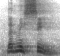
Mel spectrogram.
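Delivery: a high, sharp suspicious demand. Acted. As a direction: demand to see, on guard. Invisible Man, suspicious.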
